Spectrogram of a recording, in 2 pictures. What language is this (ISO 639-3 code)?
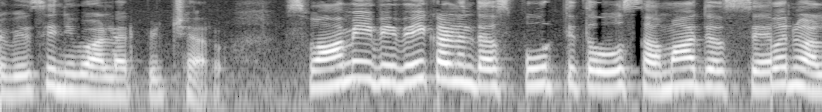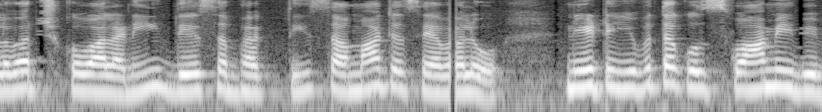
tel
